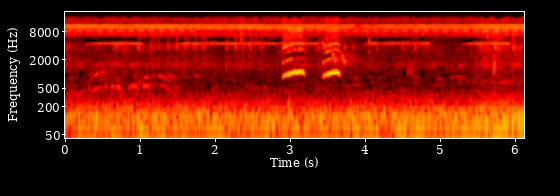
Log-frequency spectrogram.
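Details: Wild baby monkey hiding in a thorny tree, calling for his friend: two loud, arched squealing cries close together near the middle, softer arched squeals earlier, over a low rumble and a steady thin high whine.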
